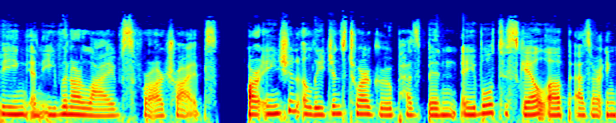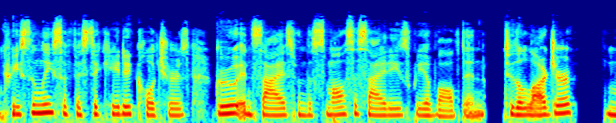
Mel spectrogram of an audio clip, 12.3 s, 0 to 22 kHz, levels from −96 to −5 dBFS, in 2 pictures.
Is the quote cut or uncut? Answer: cut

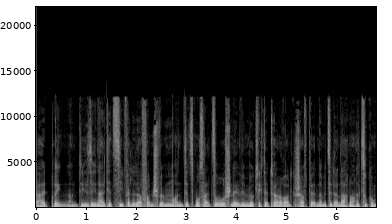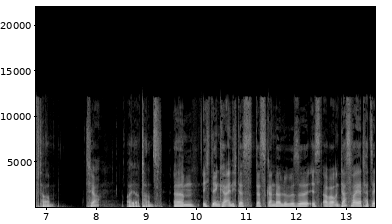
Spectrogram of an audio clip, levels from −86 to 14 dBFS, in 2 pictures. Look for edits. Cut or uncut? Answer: uncut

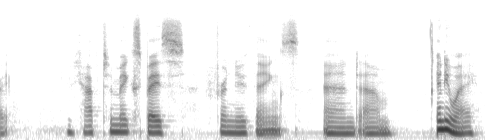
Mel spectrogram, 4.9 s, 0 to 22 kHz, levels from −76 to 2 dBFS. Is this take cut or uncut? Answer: uncut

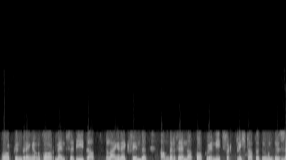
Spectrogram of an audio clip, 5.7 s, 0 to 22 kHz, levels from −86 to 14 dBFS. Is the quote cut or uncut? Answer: uncut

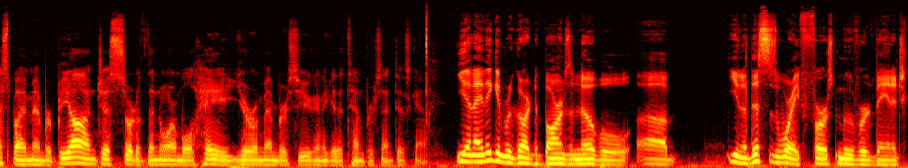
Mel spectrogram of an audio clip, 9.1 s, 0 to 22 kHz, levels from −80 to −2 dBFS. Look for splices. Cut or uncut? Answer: uncut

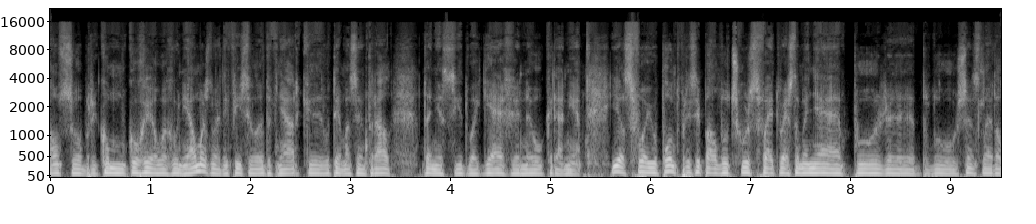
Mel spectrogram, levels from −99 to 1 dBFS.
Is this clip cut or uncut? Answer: uncut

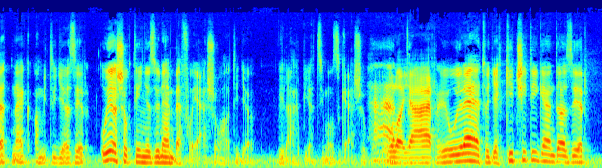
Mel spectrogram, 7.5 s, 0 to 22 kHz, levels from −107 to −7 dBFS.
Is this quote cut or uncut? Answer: uncut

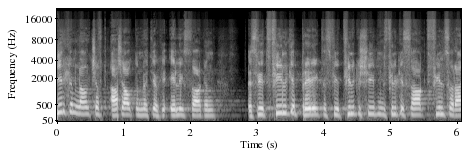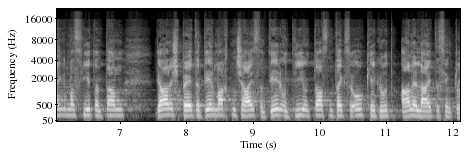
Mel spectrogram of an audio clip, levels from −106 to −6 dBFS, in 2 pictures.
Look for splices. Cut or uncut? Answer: uncut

